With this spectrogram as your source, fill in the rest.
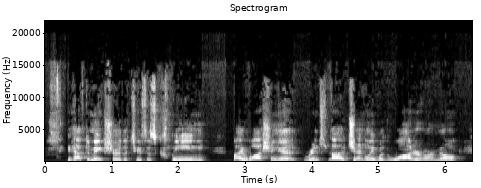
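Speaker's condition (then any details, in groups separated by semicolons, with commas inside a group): No condition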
